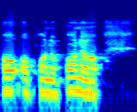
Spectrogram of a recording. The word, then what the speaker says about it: Ho'oponopono: might be familiar with the Opono, I think I said it right, Oponopono. There we go.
